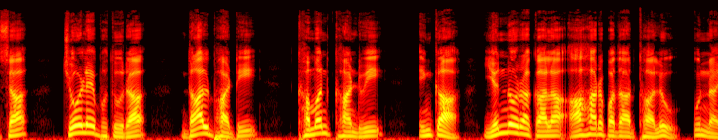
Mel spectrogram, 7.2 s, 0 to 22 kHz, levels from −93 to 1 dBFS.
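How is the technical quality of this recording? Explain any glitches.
No technical faults are audible in this recording.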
